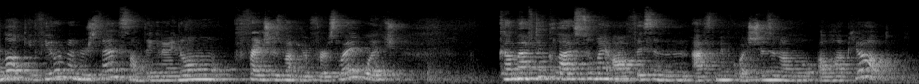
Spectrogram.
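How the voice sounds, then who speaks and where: A man's voice: sits high, slight background noise. A man from Syria telling his life story in an oral history interview. He speaks earnestly, with frequent fillers and restarts. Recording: echoey room, mic far off.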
